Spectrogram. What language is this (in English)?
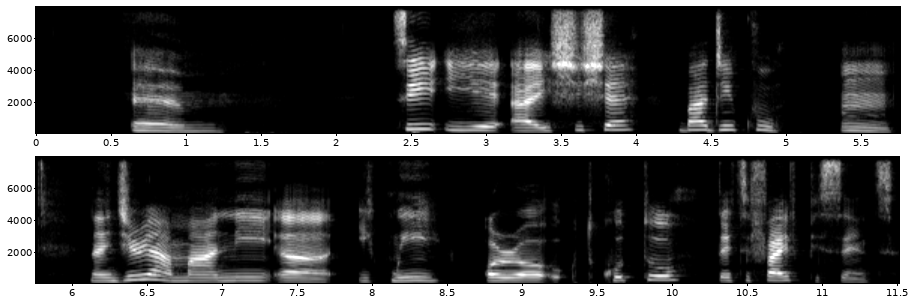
Yoruba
